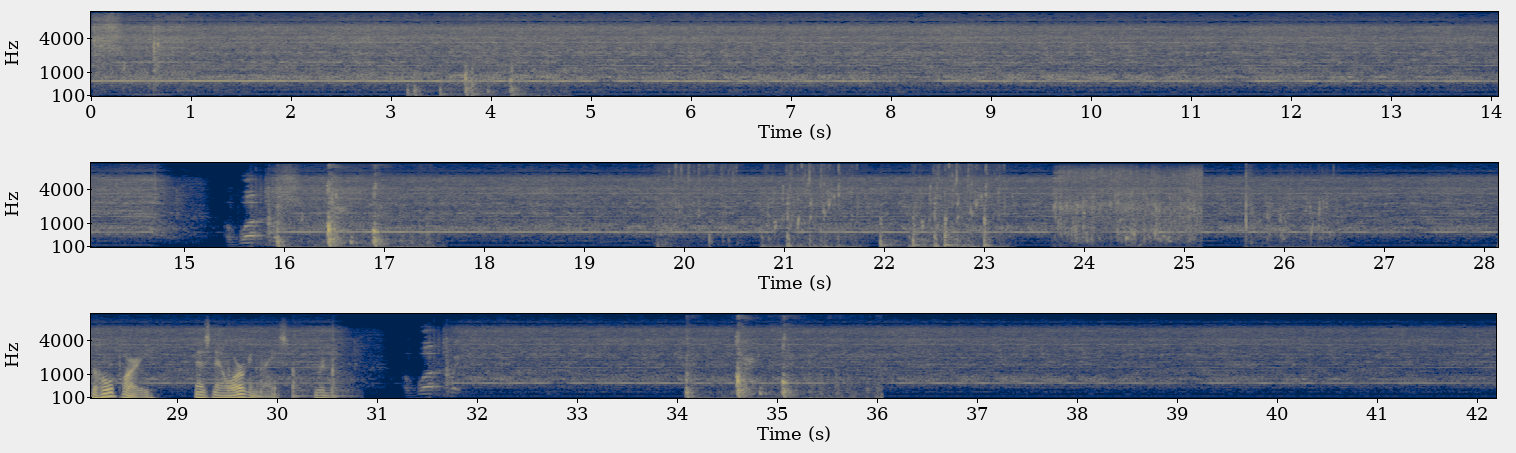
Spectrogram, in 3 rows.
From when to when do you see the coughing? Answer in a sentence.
The coughing can be heard from 3.2 to 4.8 s, from 15.9 to 17.4 s and from 34.0 to 36.0 s.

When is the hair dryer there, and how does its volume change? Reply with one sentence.
The hair dryer can be heard from 0.0 to 42.1 s, getting quieter.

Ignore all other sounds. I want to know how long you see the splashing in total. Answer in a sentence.
The splashing can be heard for 7 seconds in total.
